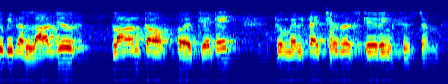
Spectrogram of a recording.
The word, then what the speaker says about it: JTEKT: Now let me clarify, like, it is not JTEKT, it is JTEK. The word is, it is single word which is pronounced as JTEK.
